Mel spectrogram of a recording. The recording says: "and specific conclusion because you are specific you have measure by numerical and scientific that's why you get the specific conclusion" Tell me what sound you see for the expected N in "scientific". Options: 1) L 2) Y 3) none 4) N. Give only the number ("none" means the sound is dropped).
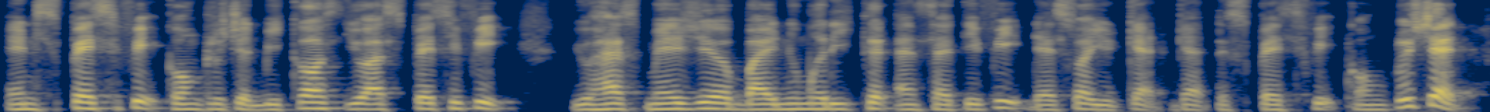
3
